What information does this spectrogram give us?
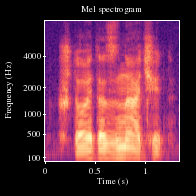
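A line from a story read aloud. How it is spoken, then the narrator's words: Angry raised voice. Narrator (Russian): он сердито повысил голос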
